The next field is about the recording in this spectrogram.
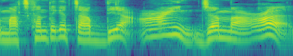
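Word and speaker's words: جَمَعَ: আইনটি হলকের মাঝখান থেকে উচ্চারণ করতে হবে, হলকের মাঝখান থেকে। তাহলে আইনটি অবশ্যই আমরা হলকের মাঝখান থেকে চাপ দিয়ে আইন জামা আ, জামা আ।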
